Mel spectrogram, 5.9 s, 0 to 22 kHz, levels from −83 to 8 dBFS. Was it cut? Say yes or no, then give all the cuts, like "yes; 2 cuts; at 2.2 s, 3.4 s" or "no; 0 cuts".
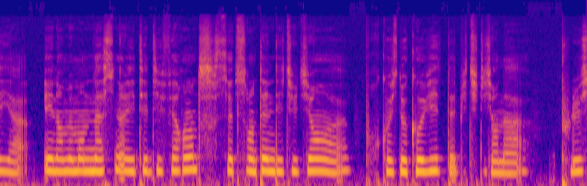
yes; 1 cut; at 2.4 s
